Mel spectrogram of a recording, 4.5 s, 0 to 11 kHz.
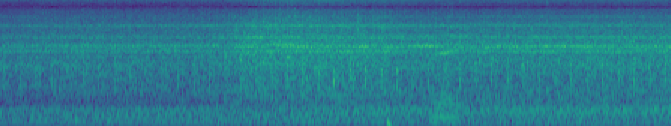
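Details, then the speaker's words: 1983 Toyota Pickup SR5, 41 years old, 5-speed, parked about a year, bad gas: rough low idle with a loose, regular rattle about three per second; engine rattle, owner attributes it to worn timing chain guides. "Idle right down and now you can really he that freaking chain guide I'll fix it some"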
